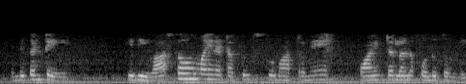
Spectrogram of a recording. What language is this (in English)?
Telugu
